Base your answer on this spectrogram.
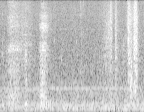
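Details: Holly Daye, a two-year-old female Chihuahua, sneezes on command, a trick she learned in under ten minutes. Indoors, a short breathy burst comes near the start and a sharp double sneeze near the end, over quiet room hum.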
